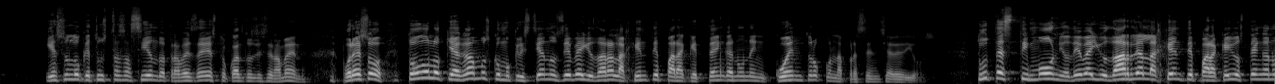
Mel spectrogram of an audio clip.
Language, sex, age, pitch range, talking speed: Spanish, male, 40-59, 185-250 Hz, 230 wpm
